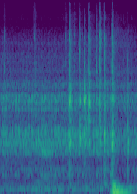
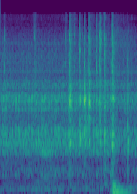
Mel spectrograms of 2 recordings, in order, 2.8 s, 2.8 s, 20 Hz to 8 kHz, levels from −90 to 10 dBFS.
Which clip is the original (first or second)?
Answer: first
